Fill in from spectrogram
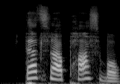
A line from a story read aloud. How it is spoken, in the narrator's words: Juan said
